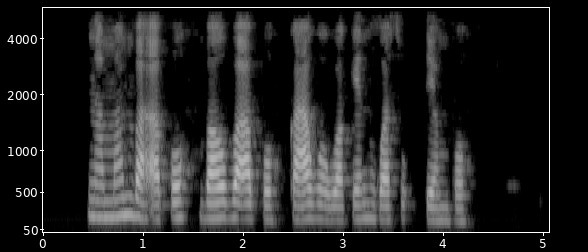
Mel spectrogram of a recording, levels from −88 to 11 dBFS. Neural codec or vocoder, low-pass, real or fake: none; 5.4 kHz; real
